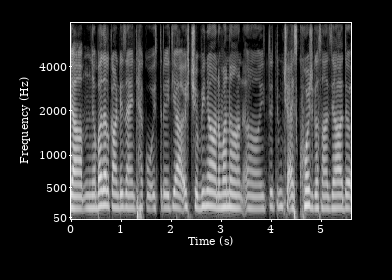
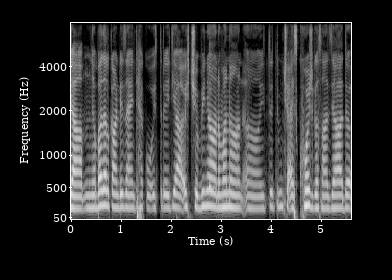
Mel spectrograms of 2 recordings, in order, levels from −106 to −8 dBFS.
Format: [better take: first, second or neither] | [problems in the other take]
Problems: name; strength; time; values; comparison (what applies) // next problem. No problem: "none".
first | background sound (Cowbell); 12 dB below the speech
